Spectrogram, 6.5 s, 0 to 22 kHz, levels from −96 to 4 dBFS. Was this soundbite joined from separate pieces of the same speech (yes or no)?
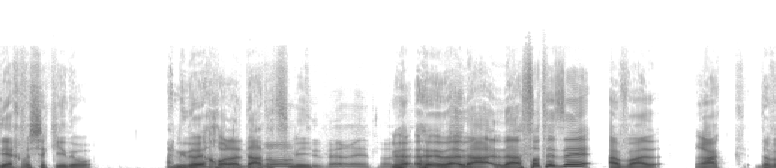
no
